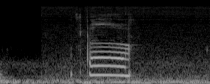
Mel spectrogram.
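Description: A cat meowing once, a short meow about a second in.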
